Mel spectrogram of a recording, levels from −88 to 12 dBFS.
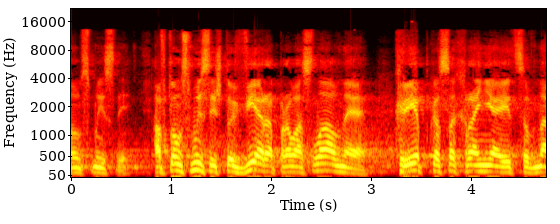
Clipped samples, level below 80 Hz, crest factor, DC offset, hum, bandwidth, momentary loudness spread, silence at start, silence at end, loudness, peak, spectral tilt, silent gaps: under 0.1%; -46 dBFS; 10 dB; under 0.1%; none; 14 kHz; 7 LU; 0 s; 0 s; -11 LUFS; 0 dBFS; -4.5 dB/octave; none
